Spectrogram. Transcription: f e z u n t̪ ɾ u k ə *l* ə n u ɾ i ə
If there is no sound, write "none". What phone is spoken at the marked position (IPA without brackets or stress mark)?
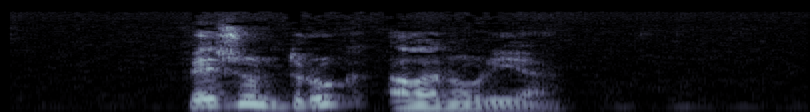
l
